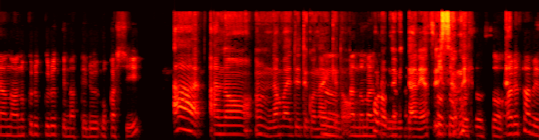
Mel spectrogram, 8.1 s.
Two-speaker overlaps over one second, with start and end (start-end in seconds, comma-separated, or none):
4.8-7.1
